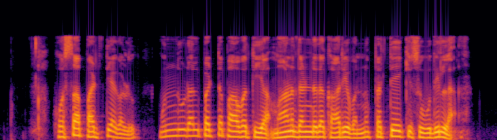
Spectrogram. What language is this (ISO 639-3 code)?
kan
